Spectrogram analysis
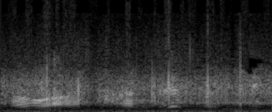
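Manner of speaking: ordinary talk, nothing marked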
